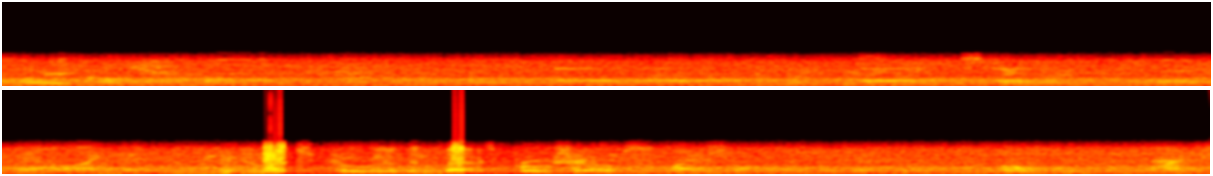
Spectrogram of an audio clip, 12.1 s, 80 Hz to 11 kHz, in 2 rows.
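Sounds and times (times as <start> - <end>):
ambient din of aquarium: 0.0 - 12.0
faint ringing tones: 0.0 - 12.0.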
